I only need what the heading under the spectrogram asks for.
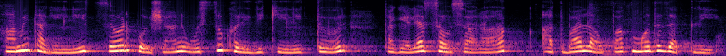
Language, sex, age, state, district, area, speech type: Goan Konkani, female, 45-60, Goa, Canacona, rural, spontaneous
